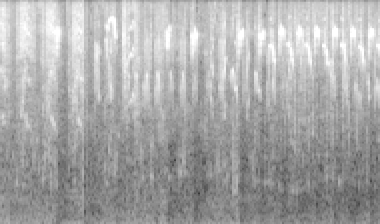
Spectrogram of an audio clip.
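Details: Crested jay calls played as a lure and therapy for freshly caught birds: scattered high chirps give way to a rapid, even train of short, high, ringing notes, roughly four a second, amid steady background chatter.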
